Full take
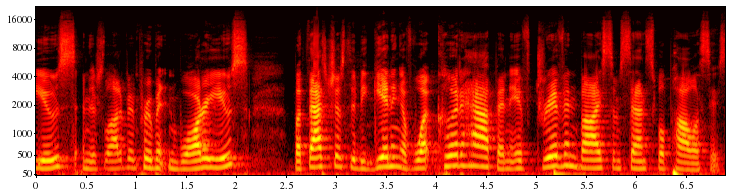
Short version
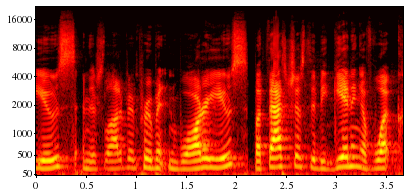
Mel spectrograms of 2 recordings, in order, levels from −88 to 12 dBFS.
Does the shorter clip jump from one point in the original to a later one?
yes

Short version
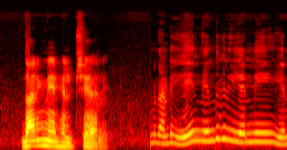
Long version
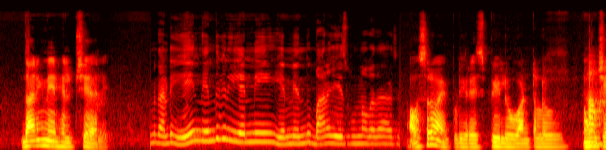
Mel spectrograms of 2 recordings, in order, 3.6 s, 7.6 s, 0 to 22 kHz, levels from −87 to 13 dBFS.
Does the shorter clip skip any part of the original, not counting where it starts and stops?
no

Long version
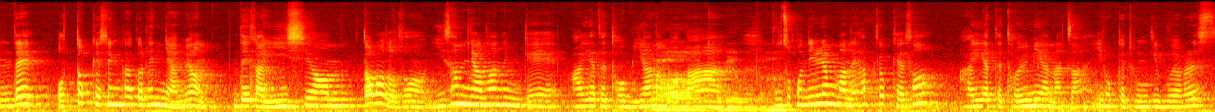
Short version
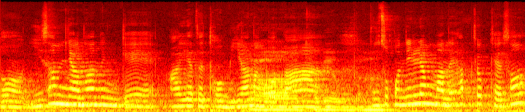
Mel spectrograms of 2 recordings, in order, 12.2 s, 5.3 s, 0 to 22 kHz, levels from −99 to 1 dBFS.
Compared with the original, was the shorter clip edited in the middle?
no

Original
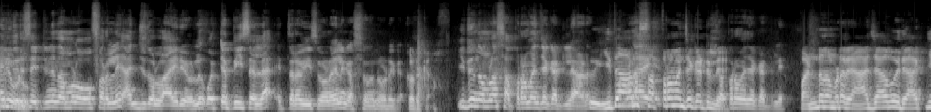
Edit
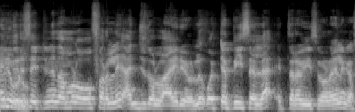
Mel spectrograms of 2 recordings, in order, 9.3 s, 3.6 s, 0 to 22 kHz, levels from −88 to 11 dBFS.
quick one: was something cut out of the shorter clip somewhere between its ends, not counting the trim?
no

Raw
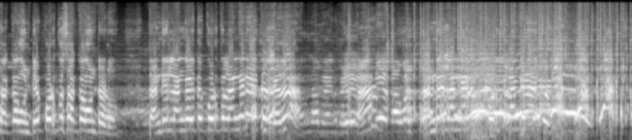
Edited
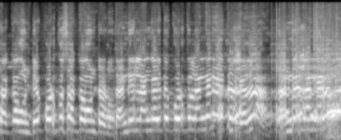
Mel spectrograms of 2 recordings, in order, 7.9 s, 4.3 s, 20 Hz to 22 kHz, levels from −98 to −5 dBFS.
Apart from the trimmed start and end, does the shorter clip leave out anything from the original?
yes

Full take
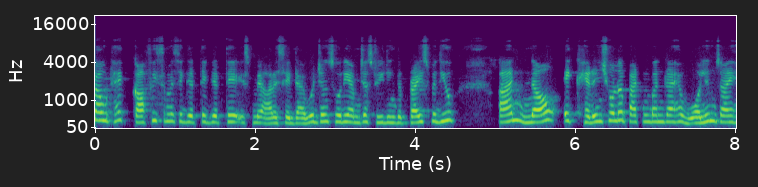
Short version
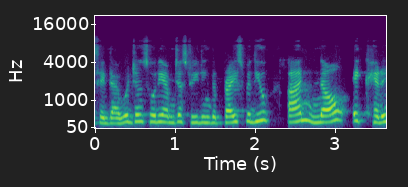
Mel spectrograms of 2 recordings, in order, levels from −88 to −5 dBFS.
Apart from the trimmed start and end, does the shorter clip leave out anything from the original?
yes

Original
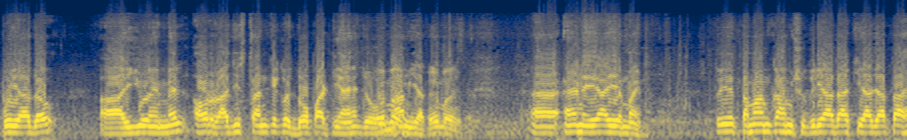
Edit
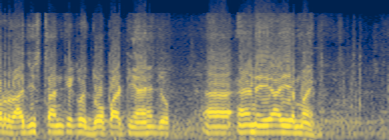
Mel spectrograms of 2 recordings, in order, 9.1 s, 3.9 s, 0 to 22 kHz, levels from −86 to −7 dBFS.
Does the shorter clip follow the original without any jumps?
no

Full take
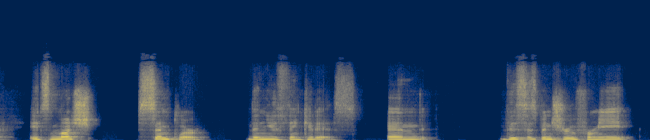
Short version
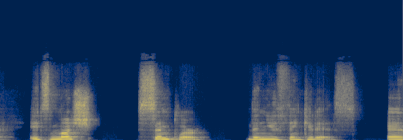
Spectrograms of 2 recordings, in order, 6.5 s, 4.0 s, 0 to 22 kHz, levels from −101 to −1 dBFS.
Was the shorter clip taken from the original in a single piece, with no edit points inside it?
yes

